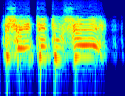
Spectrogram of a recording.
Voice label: aircraft damaged mood high, speech fr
